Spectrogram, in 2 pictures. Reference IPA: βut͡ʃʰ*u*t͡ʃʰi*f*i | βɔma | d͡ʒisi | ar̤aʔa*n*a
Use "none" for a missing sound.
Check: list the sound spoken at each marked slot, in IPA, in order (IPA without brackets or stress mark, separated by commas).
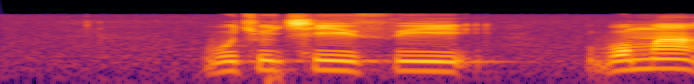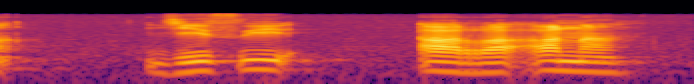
u, s, n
